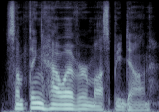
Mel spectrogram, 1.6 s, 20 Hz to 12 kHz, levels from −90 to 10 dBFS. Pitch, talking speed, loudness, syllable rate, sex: 105 Hz, 190 wpm, -15 LUFS, 6.1 syllables/s, male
